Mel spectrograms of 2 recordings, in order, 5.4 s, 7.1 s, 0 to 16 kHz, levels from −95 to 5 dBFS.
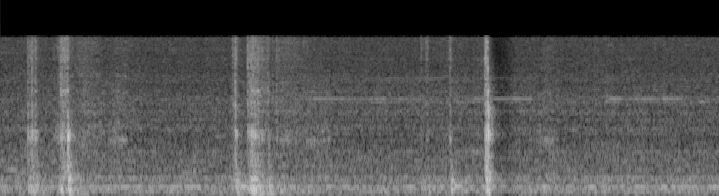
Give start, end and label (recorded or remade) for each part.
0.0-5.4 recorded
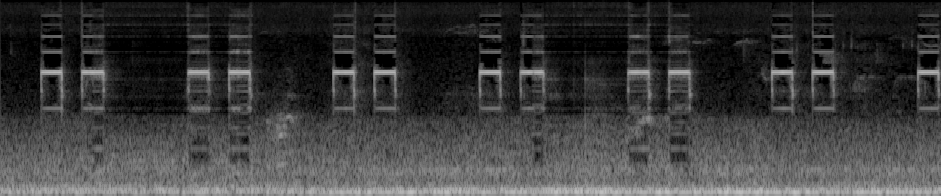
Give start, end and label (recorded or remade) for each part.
0.0-0.7 recorded; 0.7-1.9 remade; 1.9-4.0 recorded; 4.0-5.2 remade; 5.2-7.1 recorded

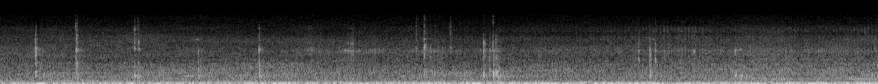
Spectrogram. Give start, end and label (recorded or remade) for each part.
0.0-1.3 recorded; 1.3-2.4 remade; 2.4-7.4 recorded; 7.4-7.9 remade; 7.9-8.8 recorded

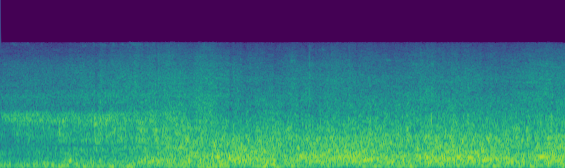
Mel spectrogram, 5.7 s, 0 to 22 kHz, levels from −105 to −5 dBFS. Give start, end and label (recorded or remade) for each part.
0.0-5.7 recorded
